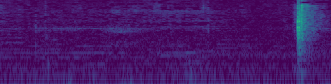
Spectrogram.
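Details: Soft background music with faint sustained tones, ending in one sharp, loud impact near the close.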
